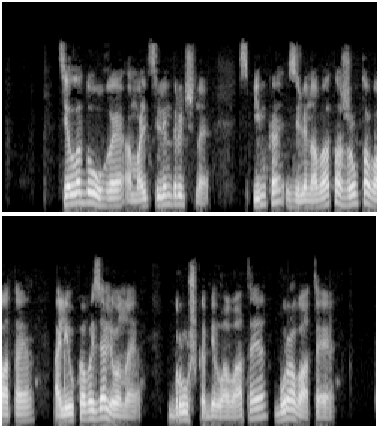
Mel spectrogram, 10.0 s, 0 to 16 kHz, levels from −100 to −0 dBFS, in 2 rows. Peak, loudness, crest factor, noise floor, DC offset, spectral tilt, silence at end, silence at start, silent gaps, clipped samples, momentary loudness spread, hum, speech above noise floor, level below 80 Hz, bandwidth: -2 dBFS; -17 LUFS; 16 dB; -77 dBFS; under 0.1%; -5.5 dB/octave; 0.6 s; 0.75 s; none; under 0.1%; 10 LU; none; 60 dB; -60 dBFS; 7.8 kHz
